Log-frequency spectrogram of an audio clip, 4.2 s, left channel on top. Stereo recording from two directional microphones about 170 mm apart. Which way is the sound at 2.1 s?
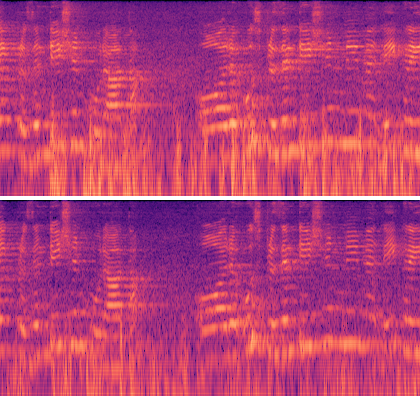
35° left (ahead or behind).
